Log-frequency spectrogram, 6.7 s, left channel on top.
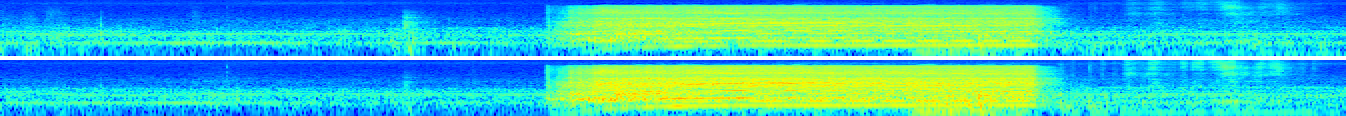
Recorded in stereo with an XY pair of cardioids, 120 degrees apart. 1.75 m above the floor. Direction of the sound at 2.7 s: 45° right.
